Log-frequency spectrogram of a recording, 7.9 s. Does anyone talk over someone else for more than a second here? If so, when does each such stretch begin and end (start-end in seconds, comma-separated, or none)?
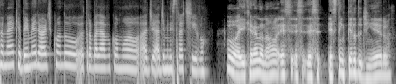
none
